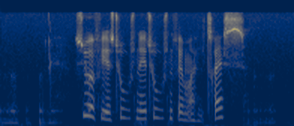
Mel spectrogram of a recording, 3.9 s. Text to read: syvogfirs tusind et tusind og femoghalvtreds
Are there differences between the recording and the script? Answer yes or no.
no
